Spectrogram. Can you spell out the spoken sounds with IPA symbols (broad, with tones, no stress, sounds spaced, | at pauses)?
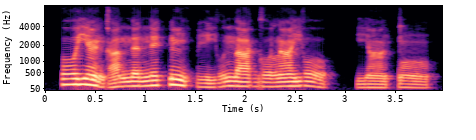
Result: o˦ j ɛ̃˦˨ ɡ a˨˦ n ɛ˧ n e˦ k͡p ĩ˦˨ k͡p i˨ j u˨˦ n a˧ ɡ o˧ l ã˦ j o˦˨ | j ã˨ k͡p ɔ̃˨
